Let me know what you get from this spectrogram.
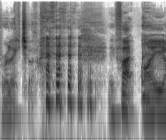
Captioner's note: interviewer laughing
